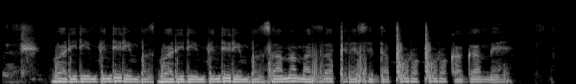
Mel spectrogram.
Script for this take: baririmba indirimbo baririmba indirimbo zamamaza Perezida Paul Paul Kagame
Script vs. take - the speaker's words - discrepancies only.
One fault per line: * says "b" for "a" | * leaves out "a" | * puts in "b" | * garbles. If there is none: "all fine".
all fine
